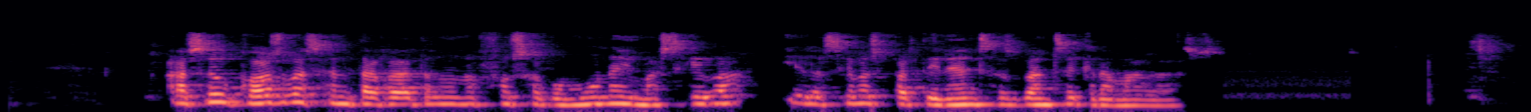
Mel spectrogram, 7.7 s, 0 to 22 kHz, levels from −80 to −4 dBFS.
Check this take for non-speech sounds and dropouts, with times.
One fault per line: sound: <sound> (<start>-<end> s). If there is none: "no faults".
no faults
